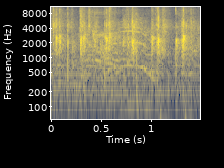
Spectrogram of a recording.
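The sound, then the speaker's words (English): A trivia night crowd applauds team number 17 with dense, steady clapping that stays fairly even in loudness throughout, with a few sharper claps and cheers poking through the wash of hands. “Round of applause, team number 17.”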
